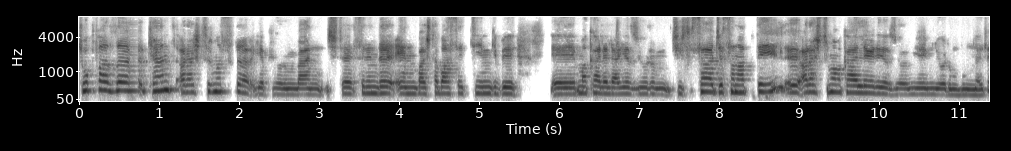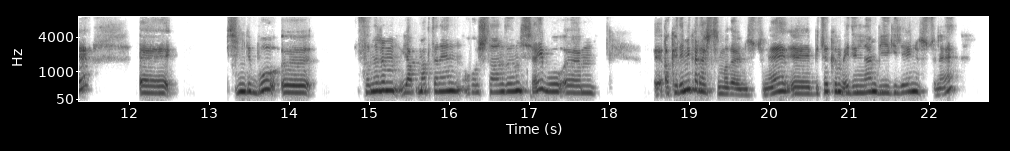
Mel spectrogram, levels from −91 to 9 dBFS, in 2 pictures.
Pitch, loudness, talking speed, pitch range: 220 Hz, -17 LUFS, 110 wpm, 185-255 Hz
